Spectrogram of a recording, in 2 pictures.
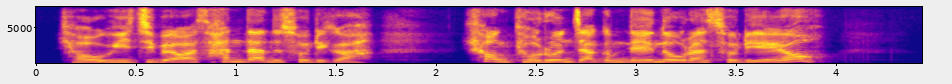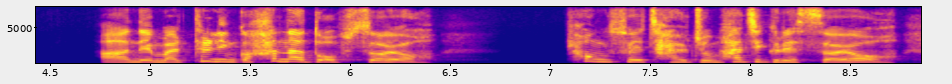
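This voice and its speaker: A woman's voice: medium pitch, a bit bright, close to an everyday voice. A woman voicing an earnest husband in a radio story, speaking firmly and pleadingly to his mother and his wife. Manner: firm and pleading, then tender.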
